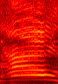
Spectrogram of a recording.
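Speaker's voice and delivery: sharp high "Ow!" of a man being chiseled; mock cry of pain. Man in the skit yelping at God's chisel. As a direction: yelp it like the chisel just hit. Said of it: "the guy would say".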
